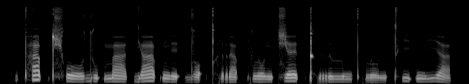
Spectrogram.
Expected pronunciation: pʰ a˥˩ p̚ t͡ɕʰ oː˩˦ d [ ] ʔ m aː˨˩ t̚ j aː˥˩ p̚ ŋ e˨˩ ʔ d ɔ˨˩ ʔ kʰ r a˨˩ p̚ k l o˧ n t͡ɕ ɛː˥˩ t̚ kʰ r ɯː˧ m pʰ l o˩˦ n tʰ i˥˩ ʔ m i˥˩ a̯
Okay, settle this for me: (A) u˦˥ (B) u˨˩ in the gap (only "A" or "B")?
B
